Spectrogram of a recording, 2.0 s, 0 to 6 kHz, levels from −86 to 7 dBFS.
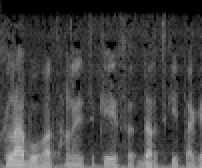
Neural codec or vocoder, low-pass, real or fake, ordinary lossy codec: none; 5.4 kHz; real; none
